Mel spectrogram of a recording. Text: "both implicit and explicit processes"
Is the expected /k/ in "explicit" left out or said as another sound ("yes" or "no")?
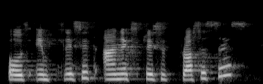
no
